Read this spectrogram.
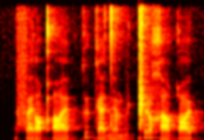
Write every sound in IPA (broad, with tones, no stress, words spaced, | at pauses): fæ˩ɾɔ˩qʼæ˩ | kʉ˥kæ˩dæ̃˩bø˩ ǁʉ˥χæ˩ qø˥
